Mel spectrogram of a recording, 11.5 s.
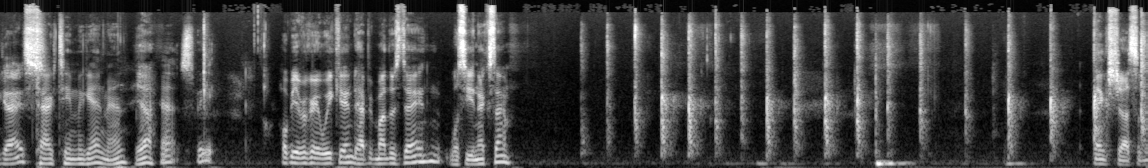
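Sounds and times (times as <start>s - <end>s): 
speech: 0.0s - 2.2s, 2.8s - 5.2s, 11.0s - 11.4s
loud long hand clap: 5.8s - 11.4s.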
